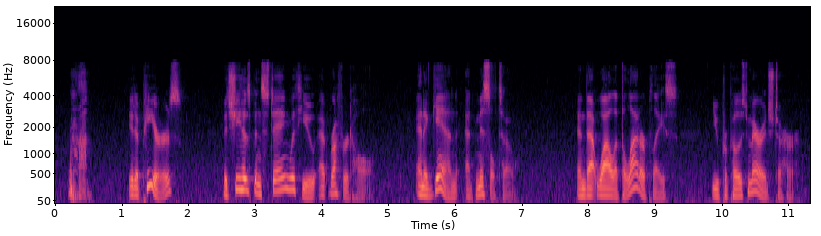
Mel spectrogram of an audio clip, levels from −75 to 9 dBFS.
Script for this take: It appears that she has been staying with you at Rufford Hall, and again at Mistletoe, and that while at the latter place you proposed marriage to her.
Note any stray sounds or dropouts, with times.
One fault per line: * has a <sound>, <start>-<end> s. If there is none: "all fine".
* has a laugh, 0.2-0.6 s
